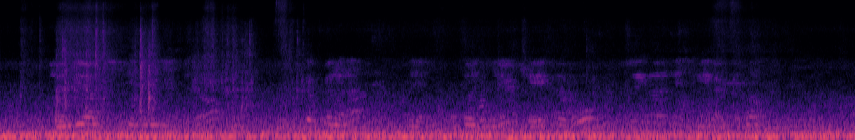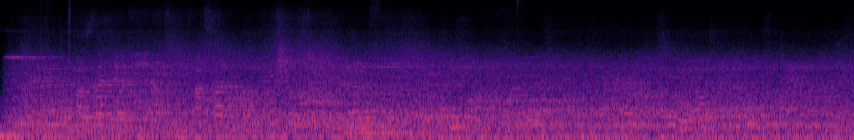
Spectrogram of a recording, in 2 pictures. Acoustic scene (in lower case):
crowded indoor space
